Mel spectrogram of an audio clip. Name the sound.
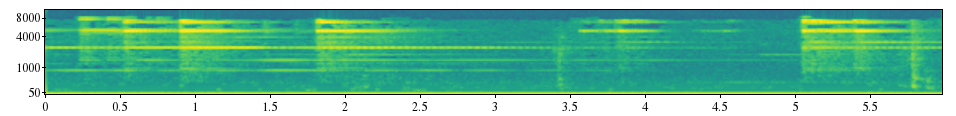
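small hand bell ringing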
